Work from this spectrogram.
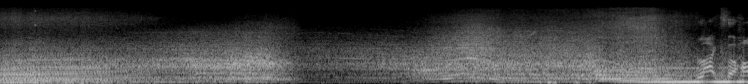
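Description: A 2003 TVR Tamora sports car with a 350 bhp engine, its engine droning and revving through rising and falling pitch sweeps, briefly easing before building again, with someone talking over it.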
